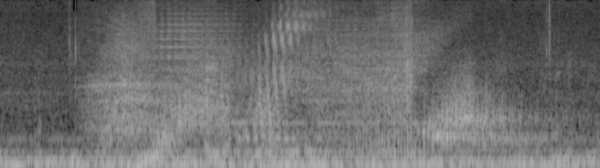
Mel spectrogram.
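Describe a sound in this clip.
A blade whooshes through the air as it is swung.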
